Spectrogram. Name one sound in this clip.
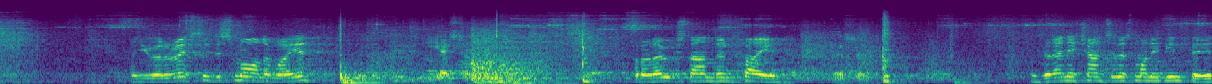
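A man speaks in a low, subdued voice close by.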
